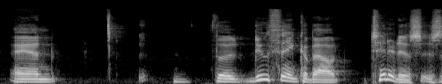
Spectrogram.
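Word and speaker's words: tinnitus: number of Americans uh sometimes referred to as tinidis or tonitis. I think tinidis the more commonly accepted pronunciation and you know it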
